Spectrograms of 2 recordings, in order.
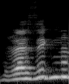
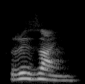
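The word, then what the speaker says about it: resign: फॉरेन, फॉरेन नहीं बोलेंगे हम, यहाँ क्या प्रोनाउंस करेंगे इसको? फॉरेन। रिजाइन, रेजिग्न नहीं बोलेंगे हम इसको, रिजाइन।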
